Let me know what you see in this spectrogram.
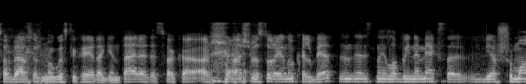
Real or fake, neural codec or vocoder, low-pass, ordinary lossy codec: real; none; 7.2 kHz; MP3, 64 kbps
